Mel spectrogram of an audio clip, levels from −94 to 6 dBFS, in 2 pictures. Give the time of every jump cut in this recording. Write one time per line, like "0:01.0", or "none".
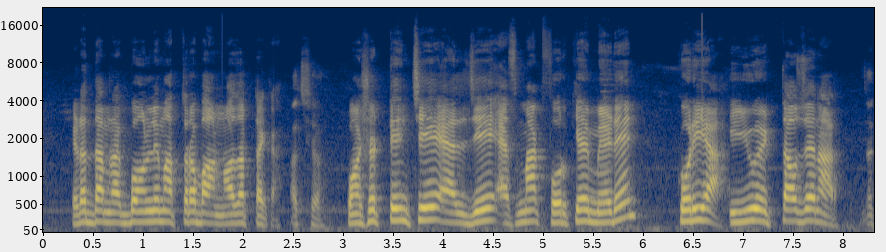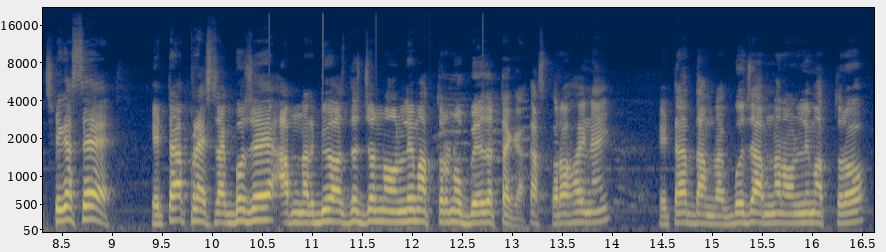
0:06.8
0:13.3

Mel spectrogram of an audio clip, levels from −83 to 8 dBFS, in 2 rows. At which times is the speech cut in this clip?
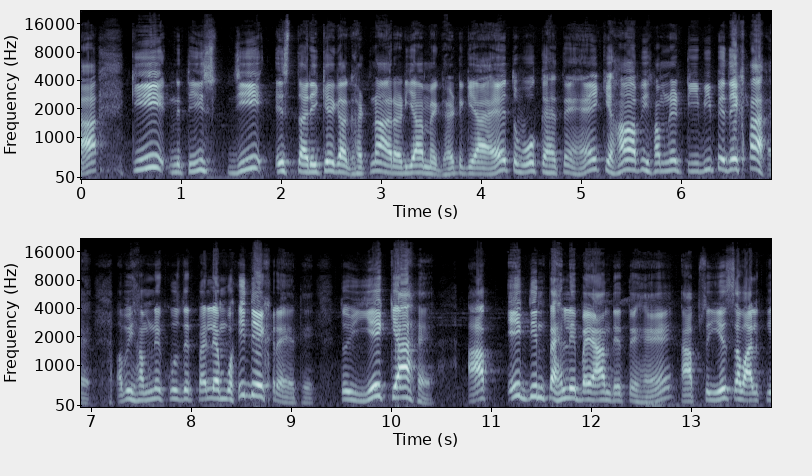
none

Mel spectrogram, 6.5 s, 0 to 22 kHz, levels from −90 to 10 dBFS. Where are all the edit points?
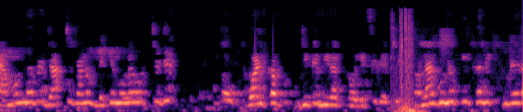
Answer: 0:05.0

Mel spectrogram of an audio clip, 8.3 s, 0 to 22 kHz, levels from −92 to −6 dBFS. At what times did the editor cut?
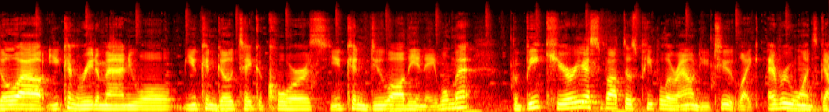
none

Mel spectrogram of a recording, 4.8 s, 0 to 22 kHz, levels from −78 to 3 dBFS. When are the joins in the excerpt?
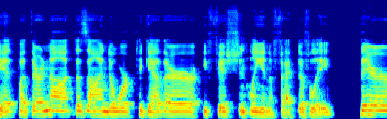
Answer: none

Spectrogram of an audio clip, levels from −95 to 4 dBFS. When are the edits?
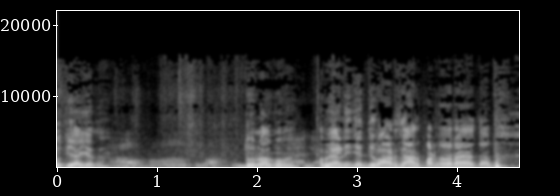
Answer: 0:02.5

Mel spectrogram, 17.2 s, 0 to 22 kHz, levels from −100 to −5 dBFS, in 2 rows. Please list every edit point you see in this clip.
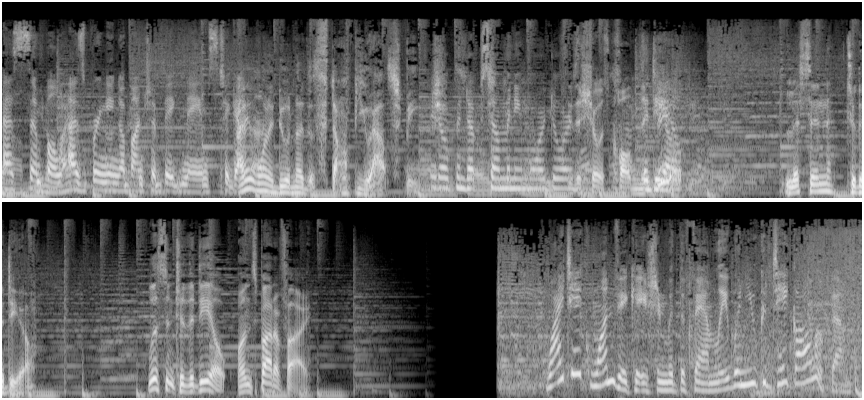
0:13.5

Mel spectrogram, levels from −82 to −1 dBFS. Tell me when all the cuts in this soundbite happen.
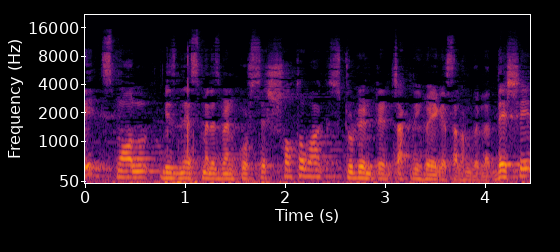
none

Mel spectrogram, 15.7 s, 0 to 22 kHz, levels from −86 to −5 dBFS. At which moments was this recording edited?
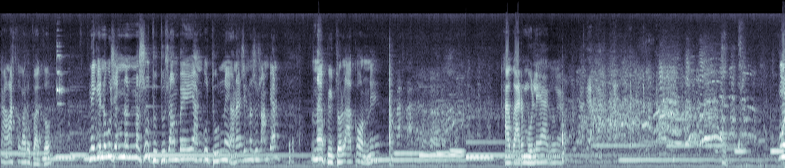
0:09.3

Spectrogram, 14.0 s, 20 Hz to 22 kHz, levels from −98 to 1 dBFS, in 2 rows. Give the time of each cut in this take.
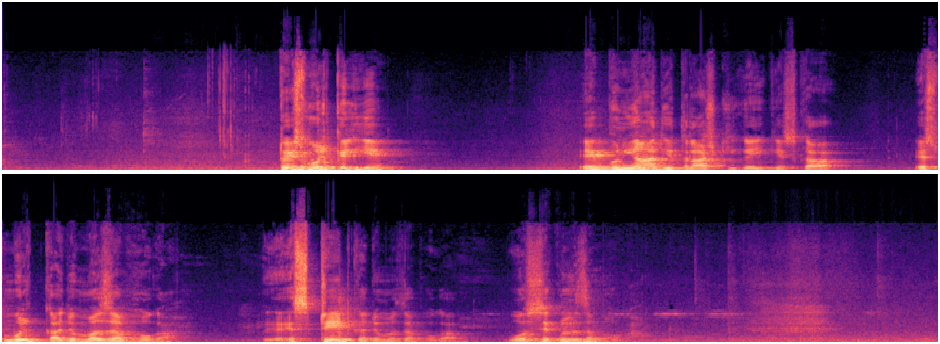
none

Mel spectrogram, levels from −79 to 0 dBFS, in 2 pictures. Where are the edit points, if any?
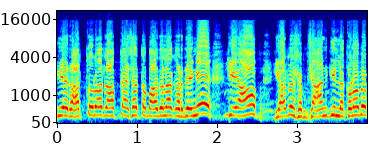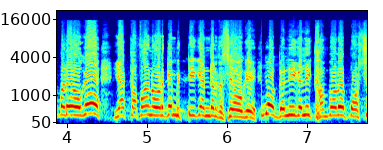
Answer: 0:06.4

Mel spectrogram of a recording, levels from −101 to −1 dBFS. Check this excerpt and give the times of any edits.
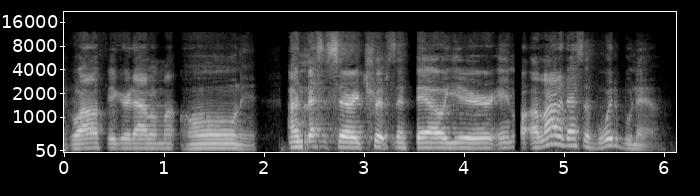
0:02.1

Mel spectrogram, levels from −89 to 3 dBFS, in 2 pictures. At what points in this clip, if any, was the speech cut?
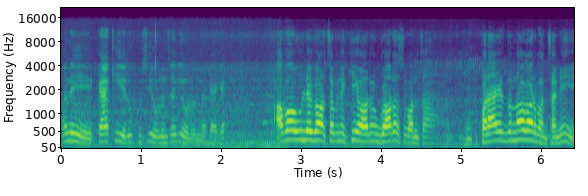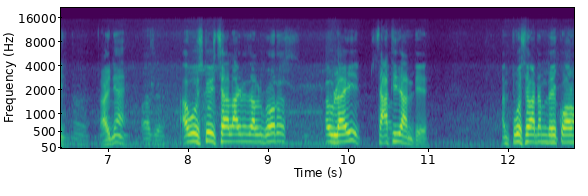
0:09.7

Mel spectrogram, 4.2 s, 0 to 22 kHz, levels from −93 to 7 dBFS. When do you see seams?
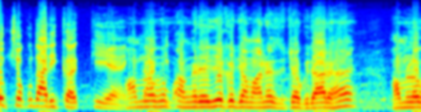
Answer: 0:01.2

